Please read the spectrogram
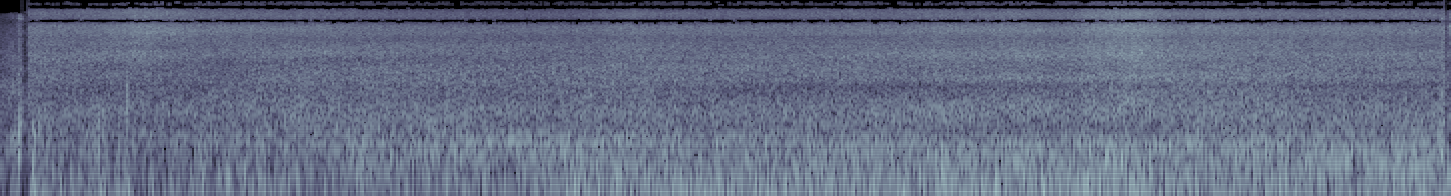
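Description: Heavy sea surf breaking below a cliff: a steady rush of waves and foam, with wind buffeting the microphone.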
